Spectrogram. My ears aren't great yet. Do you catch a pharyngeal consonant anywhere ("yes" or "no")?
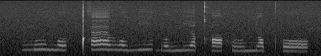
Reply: no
